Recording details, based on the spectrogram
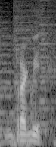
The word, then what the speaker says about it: rugby: Le dice rugby, ¿viste? Allá los gallegos te pronuncian las letras como son, no tienen mucha vuelta como nosotros, que andamos, ¿viste? Que a veces le mandamos inglés con algo de español.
